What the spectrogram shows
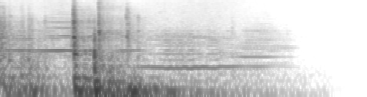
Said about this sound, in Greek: Πόρτα.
